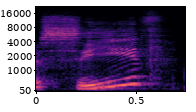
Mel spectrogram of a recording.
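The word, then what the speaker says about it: syv: the Norwegian language um the number seven you can say it two different ways or is that like for different dialects or I'm a little confused there's two ways to say seven okay you can choose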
